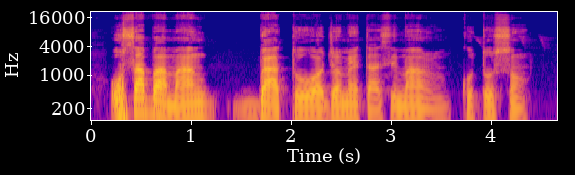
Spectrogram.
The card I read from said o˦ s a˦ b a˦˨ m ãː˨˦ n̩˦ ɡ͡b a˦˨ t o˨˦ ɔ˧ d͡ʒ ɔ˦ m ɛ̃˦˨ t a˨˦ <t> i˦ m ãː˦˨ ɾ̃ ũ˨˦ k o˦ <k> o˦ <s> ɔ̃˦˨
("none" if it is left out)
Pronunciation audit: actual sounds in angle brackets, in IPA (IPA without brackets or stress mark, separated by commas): s, t, s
